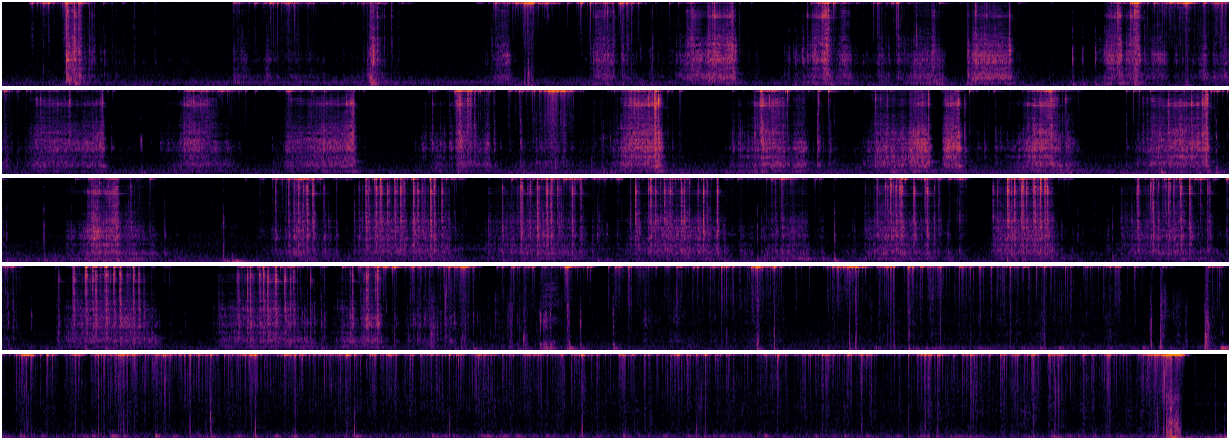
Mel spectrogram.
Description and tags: Scraping, jiggling and shaking a looped chain attached to the metal leg on a picnic table.
chain-link, chains, metal-chains, scrape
